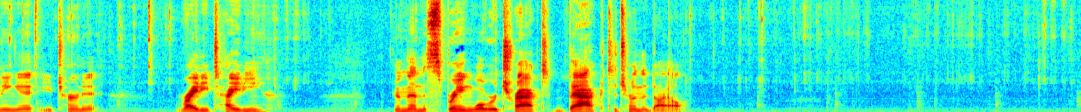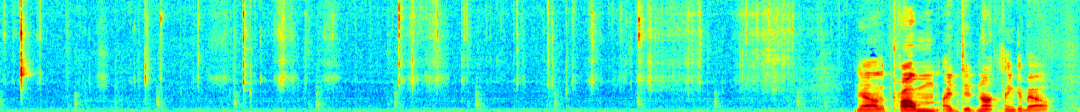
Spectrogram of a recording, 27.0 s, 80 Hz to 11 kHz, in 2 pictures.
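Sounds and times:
small metal parts clicking: 0.0s - 2.3s, 8.4s - 14.1s, 18.4s - 23.6s.

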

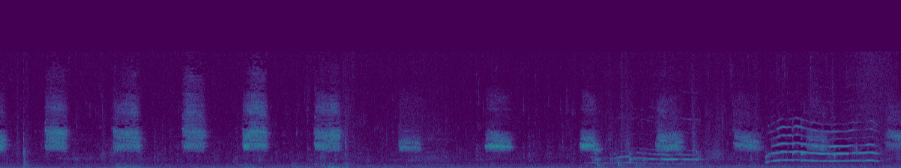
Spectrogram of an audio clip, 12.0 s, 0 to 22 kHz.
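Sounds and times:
cat meowing: 7.8s - 9.4s, 10.2s - 12.0s.

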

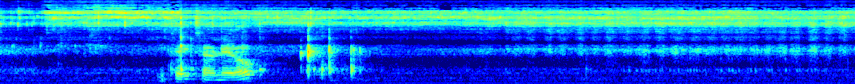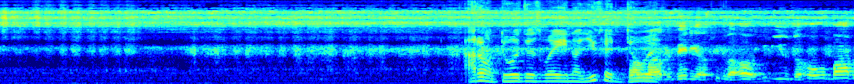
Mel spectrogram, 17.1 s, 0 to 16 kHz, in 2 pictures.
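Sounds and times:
soap lathering wet hair: 4.8s - 15.3s.

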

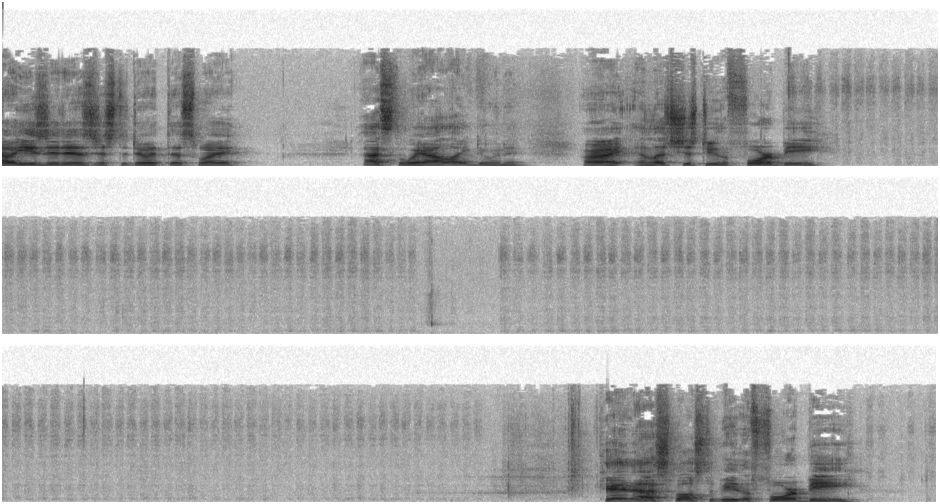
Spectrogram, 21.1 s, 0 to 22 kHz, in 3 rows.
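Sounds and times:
pencil scratching on paper: 5.0s - 17.5s, 19.1s - 21.0s.

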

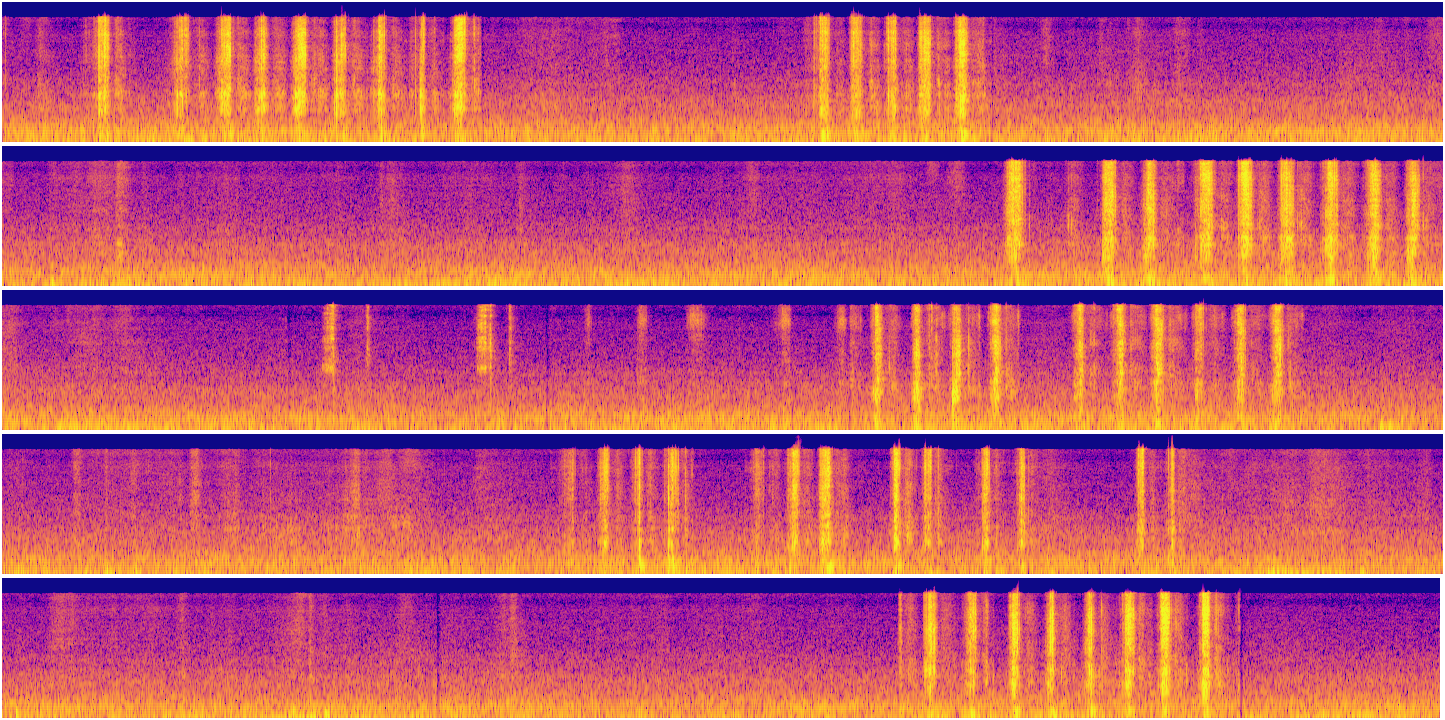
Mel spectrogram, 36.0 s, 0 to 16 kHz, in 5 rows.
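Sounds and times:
felting needle clicks: 0.4s - 2.4s, 24.4s - 27.6s, 33.3s - 35.0s.

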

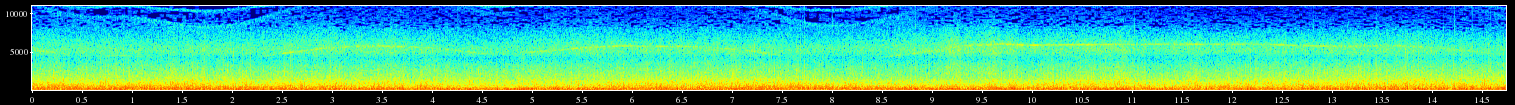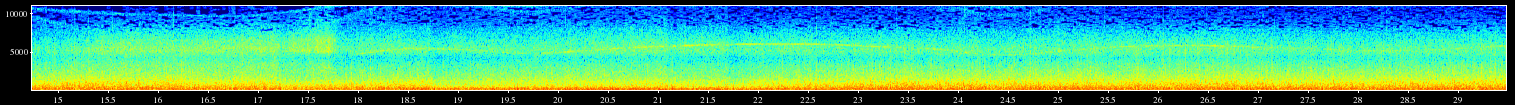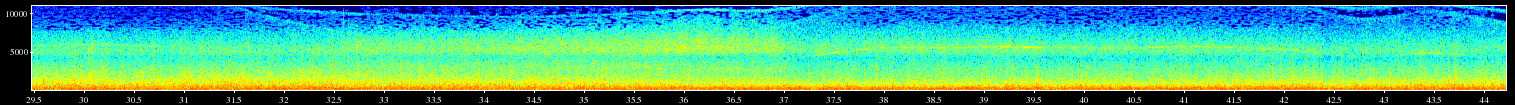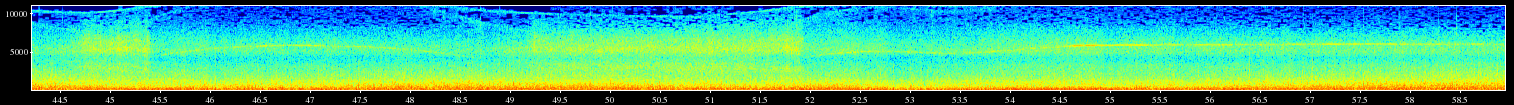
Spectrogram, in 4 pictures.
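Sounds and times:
gas turbine whine: 0.0s - 58.9s
rushing water and wind: 0.0s - 58.9s.

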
